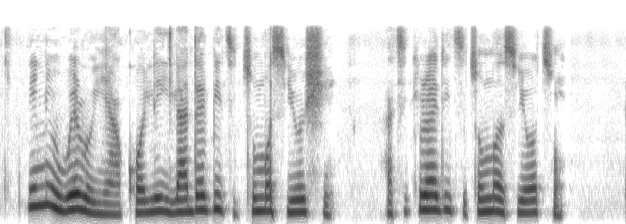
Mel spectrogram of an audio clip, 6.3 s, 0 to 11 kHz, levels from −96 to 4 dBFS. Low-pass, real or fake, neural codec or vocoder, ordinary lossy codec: 7.2 kHz; fake; codec, 16 kHz, 2 kbps, FunCodec, trained on Chinese and English, 25 frames a second; none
